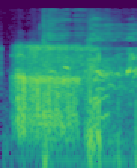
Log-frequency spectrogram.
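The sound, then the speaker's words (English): A voice imitates the loud, raspy snore of a man asleep in a movie theater: one long rattling inhale lasting about a second, then a few rougher snorting breaths trailing off, alone without speech. “I hear this guy snoring like he's a an elephant,”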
